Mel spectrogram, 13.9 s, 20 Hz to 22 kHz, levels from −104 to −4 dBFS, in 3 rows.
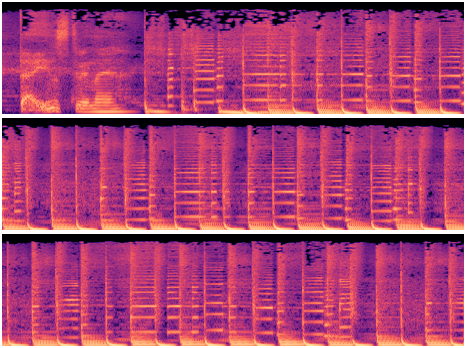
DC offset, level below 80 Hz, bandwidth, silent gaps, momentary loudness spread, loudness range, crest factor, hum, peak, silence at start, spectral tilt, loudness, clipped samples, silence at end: under 0.1%; -18 dBFS; 17 kHz; none; 3 LU; 1 LU; 10 dB; none; -6 dBFS; 0 s; -4 dB/octave; -18 LUFS; under 0.1%; 0 s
